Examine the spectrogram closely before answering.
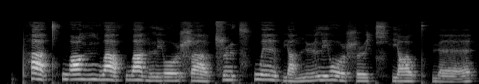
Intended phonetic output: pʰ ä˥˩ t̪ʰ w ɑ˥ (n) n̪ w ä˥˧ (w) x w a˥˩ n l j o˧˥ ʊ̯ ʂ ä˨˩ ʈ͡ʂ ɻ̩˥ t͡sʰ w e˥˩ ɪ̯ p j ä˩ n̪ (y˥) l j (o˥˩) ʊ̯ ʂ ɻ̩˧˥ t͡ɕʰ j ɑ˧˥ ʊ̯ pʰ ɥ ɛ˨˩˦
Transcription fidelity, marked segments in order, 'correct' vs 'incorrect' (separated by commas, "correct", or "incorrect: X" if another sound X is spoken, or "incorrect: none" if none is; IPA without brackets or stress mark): incorrect: ŋ, incorrect: none, incorrect: y˧˥, correct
